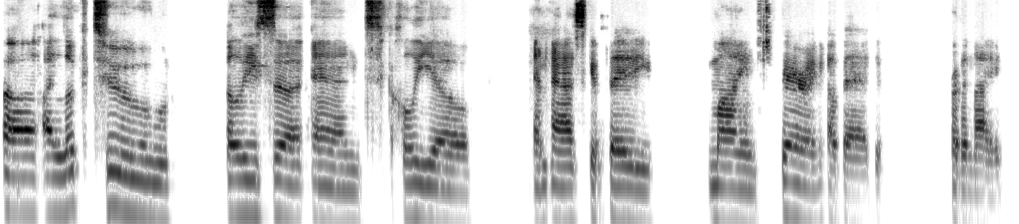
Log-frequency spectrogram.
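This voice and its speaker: A man chatting casually as a tabletop game player, halting and often giggly. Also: on the low side, flat delivery, a little mellow, clean tone, rough recording.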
